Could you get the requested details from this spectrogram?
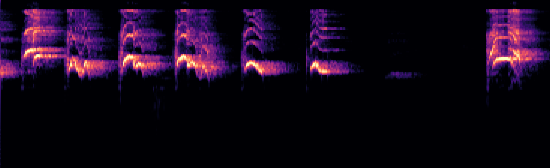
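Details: Lure song of an in-form green leafbird, meant to provoke untrained leafbirds into answering: six bright, sharp whistled notes with quick downward slurs in a fast burst, a brief pause with one faint note, then another strong whistle.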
